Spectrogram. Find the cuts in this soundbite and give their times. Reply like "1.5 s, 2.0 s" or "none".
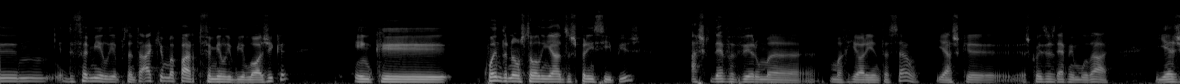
8.2 s, 10.5 s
